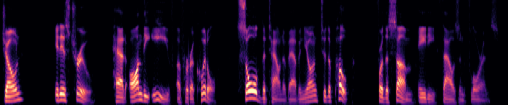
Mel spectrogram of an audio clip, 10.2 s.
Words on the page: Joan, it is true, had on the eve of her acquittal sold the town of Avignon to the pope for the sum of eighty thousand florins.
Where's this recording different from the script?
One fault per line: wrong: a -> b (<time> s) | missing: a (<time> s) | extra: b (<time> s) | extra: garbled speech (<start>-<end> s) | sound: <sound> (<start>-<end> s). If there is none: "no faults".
sound: dropout (3.8-3.8 s)
missing: of (8.3 s)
